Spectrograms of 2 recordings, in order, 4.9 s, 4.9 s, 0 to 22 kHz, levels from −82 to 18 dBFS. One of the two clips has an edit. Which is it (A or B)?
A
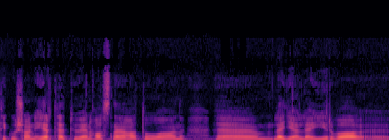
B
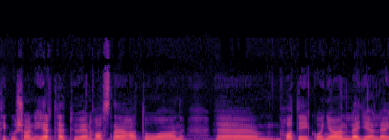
A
